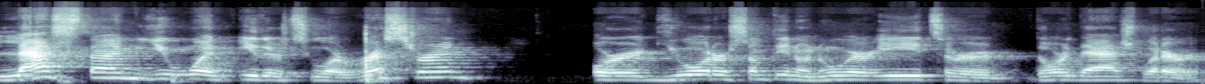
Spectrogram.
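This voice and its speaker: An animated man with a Spanish accent, fairly high in pitch, his intonation lively. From Colombia. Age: 30s. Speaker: real estate developer. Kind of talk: live stream chat. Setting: live stream from home.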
